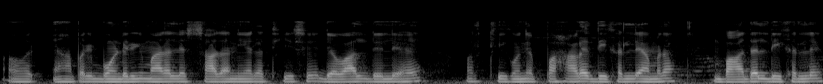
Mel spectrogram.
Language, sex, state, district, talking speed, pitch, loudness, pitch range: Maithili, male, Bihar, Lakhisarai, 145 wpm, 130 Hz, -31 LUFS, 125-130 Hz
